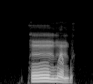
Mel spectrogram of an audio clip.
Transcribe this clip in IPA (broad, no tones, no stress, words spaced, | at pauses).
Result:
kũːb ə̃b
